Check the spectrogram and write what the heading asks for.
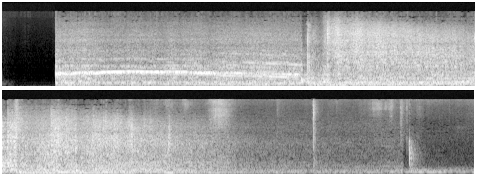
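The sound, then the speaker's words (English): A wailing air raid siren in Tel Aviv, Israel, rises and falls at the start as rockets are intercepted over the city during the war with Hamas, then fades into a loud, rumbling roar punctuated by several sharp booms before things quiet down. “Robert, you heard those sirens earlier.”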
